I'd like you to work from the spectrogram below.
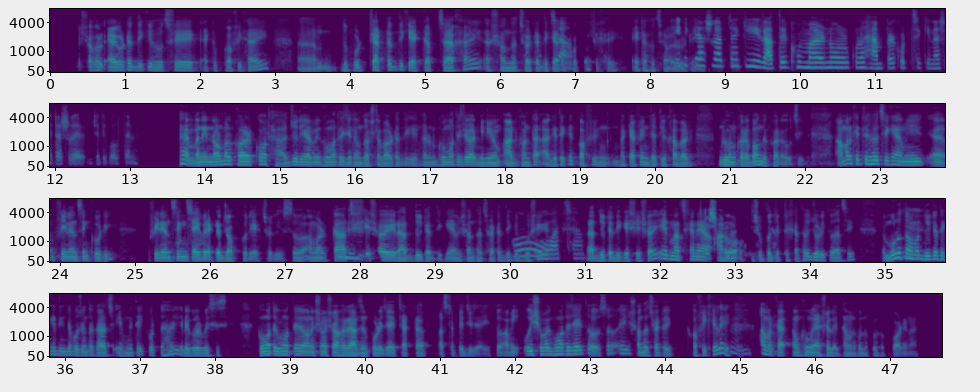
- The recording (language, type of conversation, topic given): Bengali, podcast, চা বা কফি নিয়ে আপনার কোনো ছোট্ট রুটিন আছে?
- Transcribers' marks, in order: "ঘুমানোর" said as "ঘুমারনোর"; in English: "hamper"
